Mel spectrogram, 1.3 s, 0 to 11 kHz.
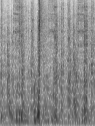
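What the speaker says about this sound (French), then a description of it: "Pour le progrès, ce moteur a plus de 110 ans." An engine over 110 years old runs at an agricultural museum, chugging with a loose, uneven rhythm close by, with a few sharp knocks and no talk.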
